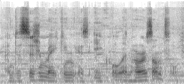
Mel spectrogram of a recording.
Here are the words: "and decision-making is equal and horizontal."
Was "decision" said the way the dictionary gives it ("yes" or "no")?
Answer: yes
